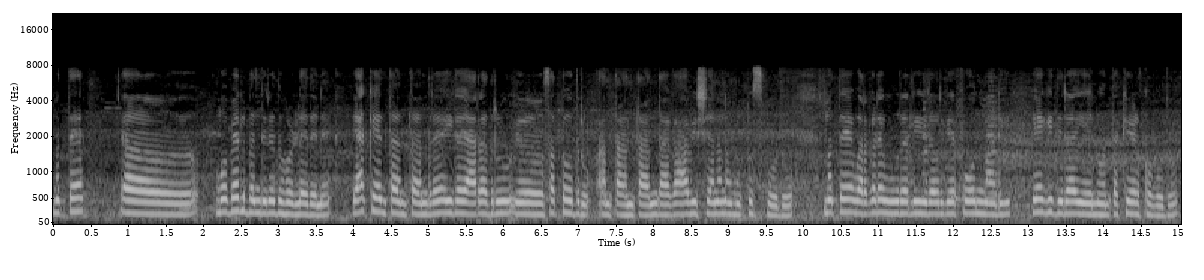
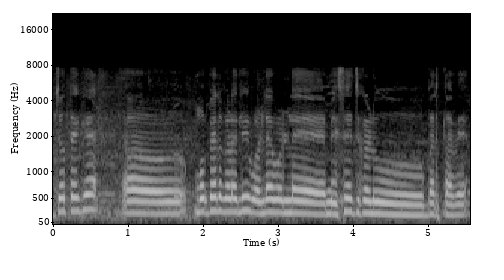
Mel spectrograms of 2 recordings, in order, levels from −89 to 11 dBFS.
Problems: background sounds at intervals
